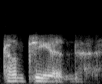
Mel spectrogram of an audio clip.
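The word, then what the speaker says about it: Con Thien: Cantine, yeah.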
